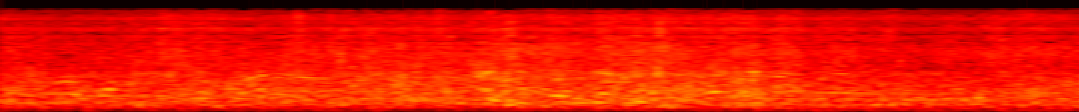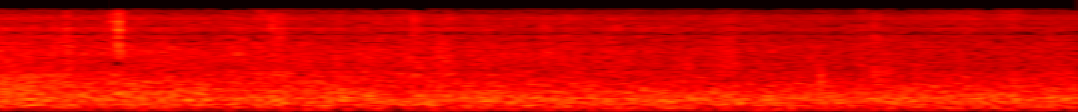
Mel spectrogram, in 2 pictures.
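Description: A swollen, muddy river rushing in whitewater over a low falls: a steady, even rush of turbulent water.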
